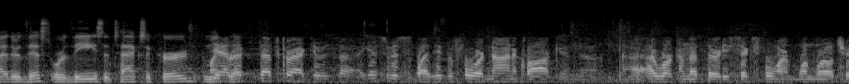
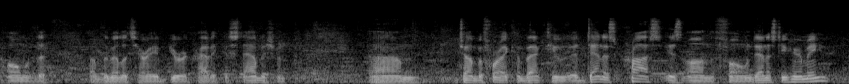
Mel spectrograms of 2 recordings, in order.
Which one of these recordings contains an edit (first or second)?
first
